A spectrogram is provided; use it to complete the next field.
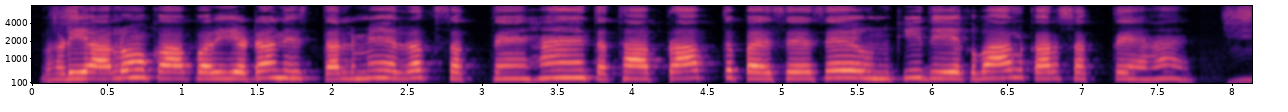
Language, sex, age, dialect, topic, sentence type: Hindi, female, 41-45, Kanauji Braj Bhasha, agriculture, statement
